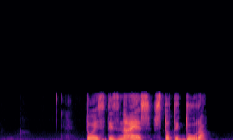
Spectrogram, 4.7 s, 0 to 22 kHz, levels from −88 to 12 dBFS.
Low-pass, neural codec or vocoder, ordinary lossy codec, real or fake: 7.2 kHz; codec, 16 kHz, 16 kbps, FunCodec, trained on LibriTTS, 50 frames a second; none; fake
